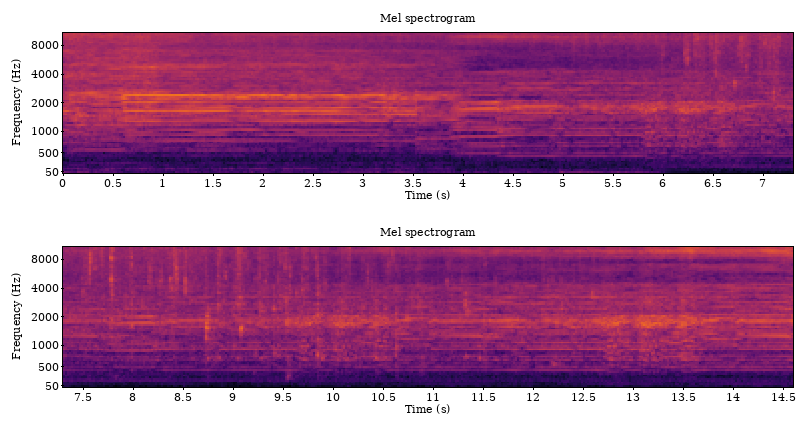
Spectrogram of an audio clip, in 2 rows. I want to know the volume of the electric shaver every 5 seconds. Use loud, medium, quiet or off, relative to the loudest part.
loud, medium, loud.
